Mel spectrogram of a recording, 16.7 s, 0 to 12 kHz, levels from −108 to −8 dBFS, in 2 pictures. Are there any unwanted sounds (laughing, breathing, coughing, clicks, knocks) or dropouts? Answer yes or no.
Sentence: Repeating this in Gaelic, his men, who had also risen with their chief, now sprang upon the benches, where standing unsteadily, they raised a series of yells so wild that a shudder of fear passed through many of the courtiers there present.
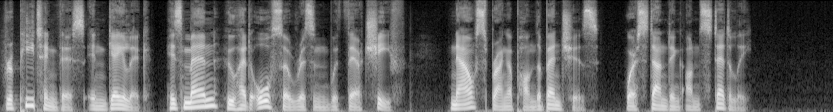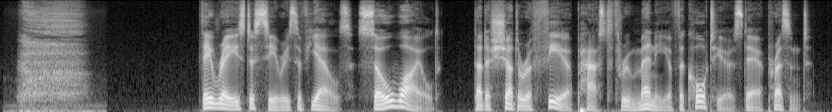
yes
